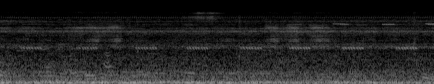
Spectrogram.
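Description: Crickets chirping in an even rhythm, about two chirps a second, with fainter higher chirps above them and a low rumble underneath.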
